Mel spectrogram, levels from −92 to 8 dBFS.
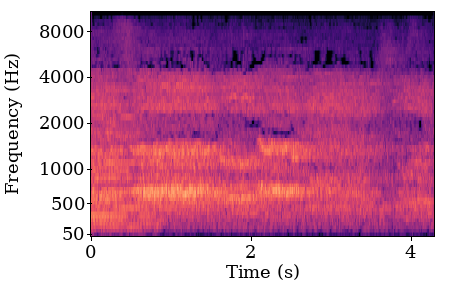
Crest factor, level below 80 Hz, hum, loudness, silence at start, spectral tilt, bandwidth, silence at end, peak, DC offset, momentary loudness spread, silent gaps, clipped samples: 16 dB; -72 dBFS; none; -18 LUFS; 0 s; -4 dB/octave; 10 kHz; 0 s; -2 dBFS; under 0.1%; 13 LU; none; under 0.1%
